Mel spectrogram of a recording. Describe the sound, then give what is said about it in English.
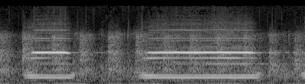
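A steam train whistle on a little circus train, sounded by pulling a rope, blows twice, a short blast followed by a longer, sustained one, loud, with its bright chord-like tone ringing over faint background rumble. “Would you like to blow the train whistle? Well, just pull on this rope.”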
